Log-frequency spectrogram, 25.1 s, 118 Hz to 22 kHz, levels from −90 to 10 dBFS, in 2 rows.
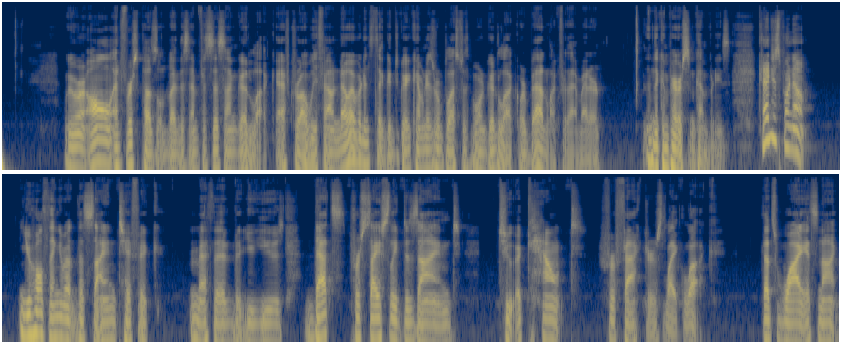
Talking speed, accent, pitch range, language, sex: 155 wpm, American, 95-125 Hz, English, male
